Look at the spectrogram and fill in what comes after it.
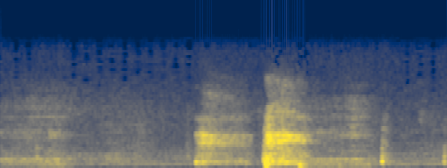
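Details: A man who passed out on a couch, snoring in a quiet room with music around: two or three short rattling breath sounds with a slight whistle over room hum; brief snoring.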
